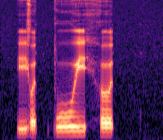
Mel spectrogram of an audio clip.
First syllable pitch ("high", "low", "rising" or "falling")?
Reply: low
